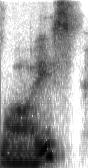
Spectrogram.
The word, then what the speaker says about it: WIIS: the board for Women's National Security which is pronounced wise as well as the CEO and founder of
